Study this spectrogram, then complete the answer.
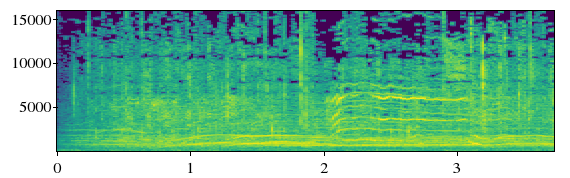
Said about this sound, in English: Sounds kind of like the sound of a crowd viewing the total solar eclipse. But this was a crowd in Singapore where the moon covered 94% of the sun.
